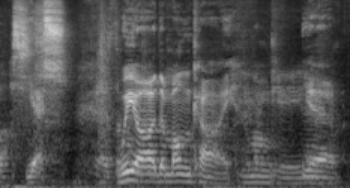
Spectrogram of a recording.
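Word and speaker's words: Mon-keigh: And a similar word from the Eldar is the Monkey, spelled MON_KEIGH, but pronounced very similar to monkey, because that's how they refer to us. Yes. We are the Monkai.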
